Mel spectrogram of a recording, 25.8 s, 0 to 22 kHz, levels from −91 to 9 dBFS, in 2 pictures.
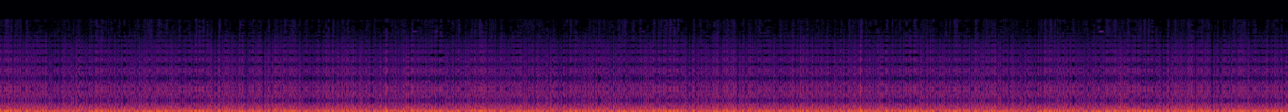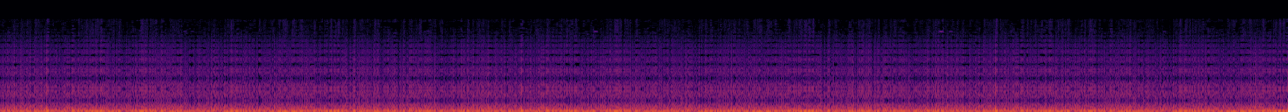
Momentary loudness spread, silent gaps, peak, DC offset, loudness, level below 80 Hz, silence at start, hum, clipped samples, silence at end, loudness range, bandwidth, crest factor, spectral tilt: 2 LU; none; -22 dBFS; under 0.1%; -39 LUFS; -36 dBFS; 0 s; none; under 0.1%; 0 s; 0 LU; 11 kHz; 14 dB; -7 dB/octave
